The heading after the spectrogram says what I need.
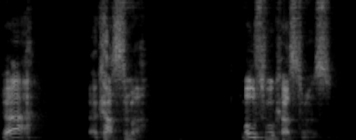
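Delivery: bored voice suddenly perking up into eager excitement. A game master voices a bored dwarf shopkeeper spotting customers: suddenly excited dwarf shopkeeper. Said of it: "an incredibly bored-looking dwarf just suddenly jerks up and goes".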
